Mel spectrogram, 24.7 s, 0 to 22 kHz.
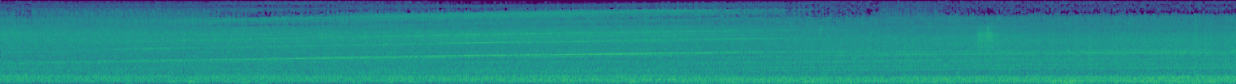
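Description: An Airbus A300-600 cargo jet in the X-Plane 11 simulator rolls for takeoff at Dublin. A loud, constant engine roar carries rising whining tones as the engines spool up and speed builds, with no talking.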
